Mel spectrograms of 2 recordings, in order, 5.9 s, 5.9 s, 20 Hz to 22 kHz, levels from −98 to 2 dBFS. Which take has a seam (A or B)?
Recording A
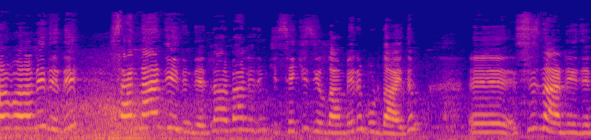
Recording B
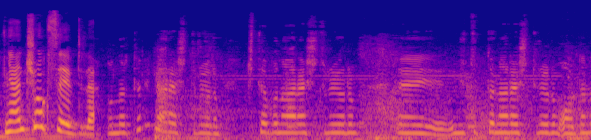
B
